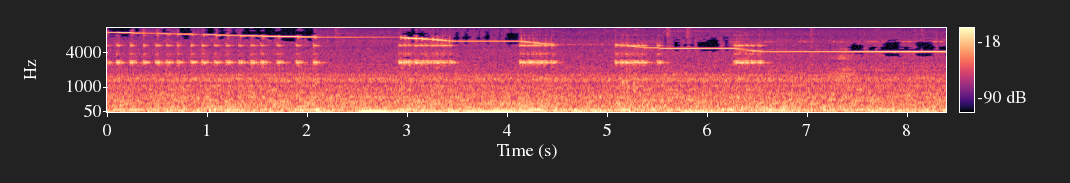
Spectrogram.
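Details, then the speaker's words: Dynaco ST-70 tube amplifier during bench testing, bias about 1.53, 117 V from variac: thin high tone steps down as test frequency sweeps 15, 14, 13, with chirpy bursts; whine from the amp itself, possibly bad solder joint, unconfirmed. "you'll notice that there there is a noise in the amplifier you can actually hear and I have to find out where that is if you hear the frequency this is not a speaker it's actually the amplifier"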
